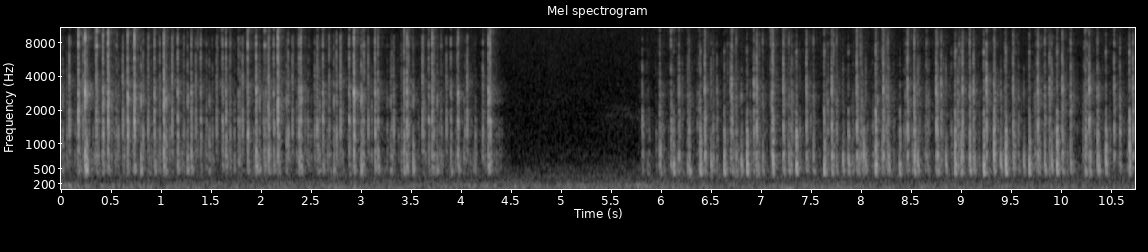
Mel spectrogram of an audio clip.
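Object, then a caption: Plastic keyboard with round keycaps. Fingertips of both hands type continuously on a full-size pastel plastic typewriter-style keyboard with round plastic keycaps in a hollow plastic case. Rapid, bright plastic clacks run together with a low hum underneath. The typing pauses briefly near the middle, then resumes at the same pace.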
